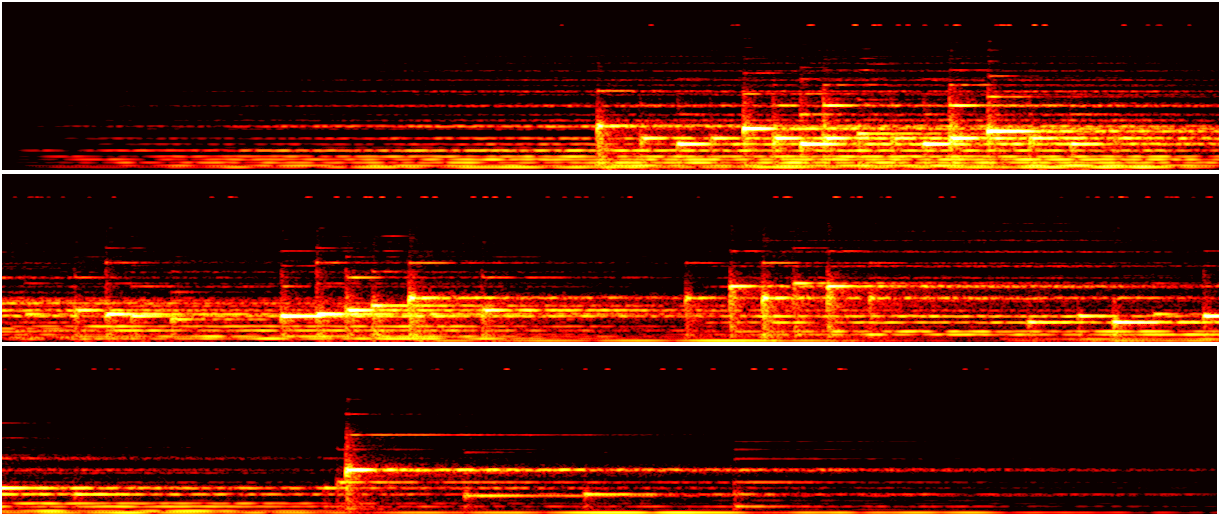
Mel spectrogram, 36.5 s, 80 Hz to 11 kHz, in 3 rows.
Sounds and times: piano 0.2 - 36.4

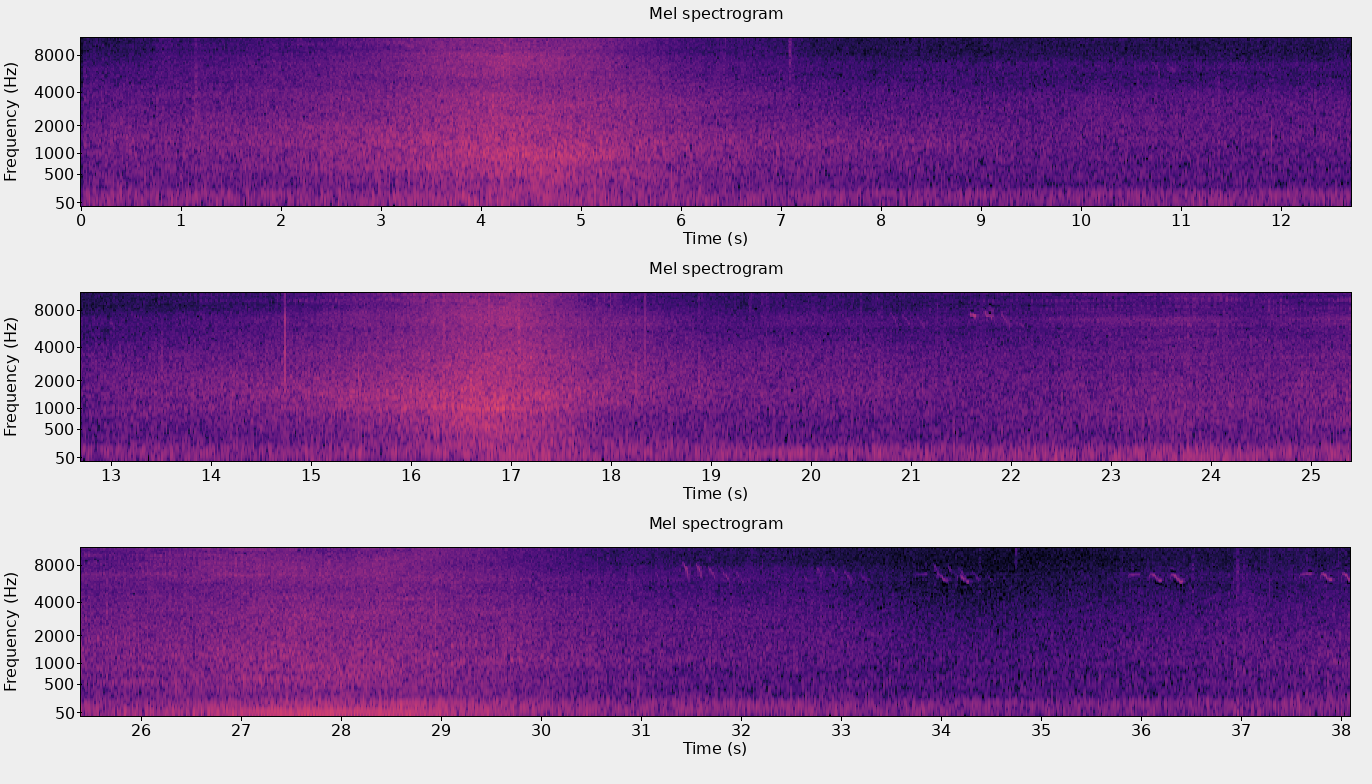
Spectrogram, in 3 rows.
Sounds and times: Car Passes Slow Speed 0.0 - 38.0

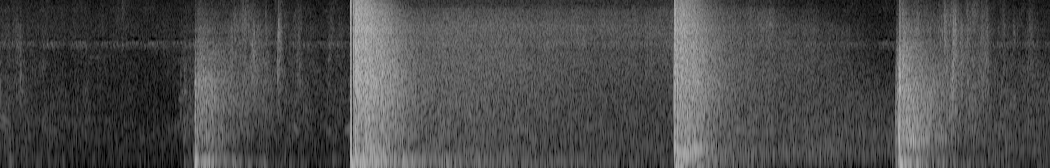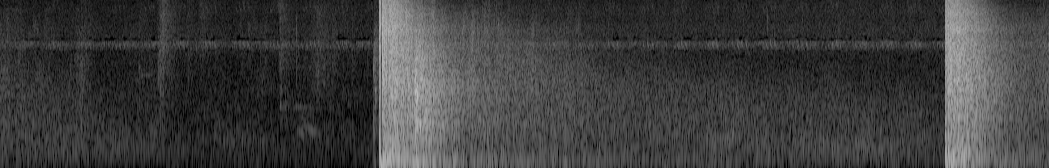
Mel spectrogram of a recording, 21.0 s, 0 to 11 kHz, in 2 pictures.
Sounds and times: flat smacky booms 1.8 - 11.2
big round booms 1.8 - 11.2
fizzles 2.0 - 10.8
flat smacky booms 14.2 - 19.0
big round booms 14.2 - 20.9
flat smacky booms 19.9 - 20.9

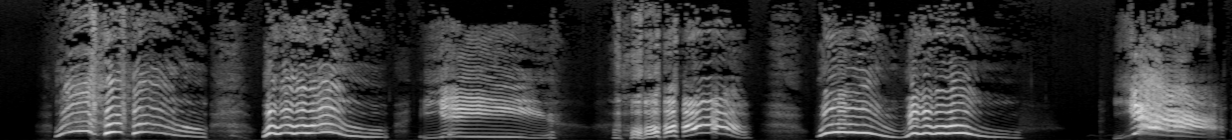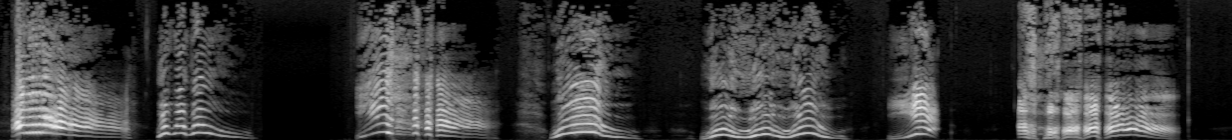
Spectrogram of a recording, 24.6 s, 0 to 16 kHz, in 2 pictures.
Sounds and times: voice 0.6 - 5.6
voice 8.2 - 10.2
voice 12.8 - 14.9
voice 17.8 - 18.7
voice 19.4 - 21.7

